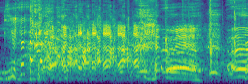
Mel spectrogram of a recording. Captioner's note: all laugh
